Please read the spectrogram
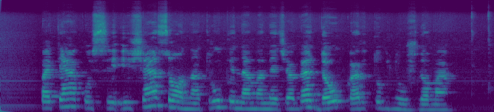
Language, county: Lithuanian, Kaunas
